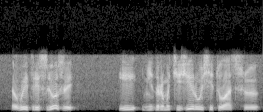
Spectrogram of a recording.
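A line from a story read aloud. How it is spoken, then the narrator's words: Quiet. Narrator (Russian): негромко сказал он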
